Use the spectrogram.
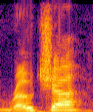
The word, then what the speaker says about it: Rocha: I messed up his name. It's pronounced Rocha.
